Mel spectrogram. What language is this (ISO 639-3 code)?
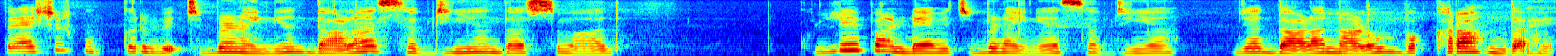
pan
